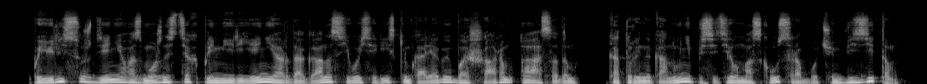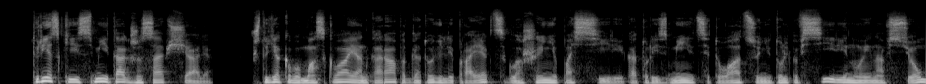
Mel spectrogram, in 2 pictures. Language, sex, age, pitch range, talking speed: Russian, male, 20-39, 80-110 Hz, 140 wpm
